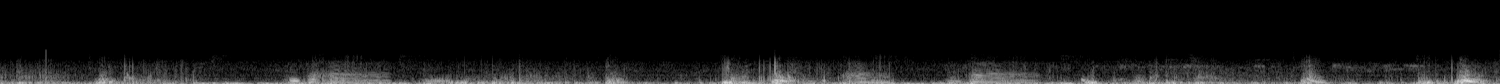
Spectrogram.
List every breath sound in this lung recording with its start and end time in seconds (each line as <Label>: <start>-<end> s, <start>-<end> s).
Inhalation: 0.00-0.66 s, 2.81-3.96 s, 7.20-8.31 s, 9.38-10.78 s
Exhalation: 0.87-2.03 s, 4.19-6.31 s, 8.36-9.07 s, 10.79-12.56 s
Wheeze: 2.81-3.96 s, 7.66-7.98 s, 8.36-9.07 s, 9.38-10.49 s, 12.99-13.41 s, 14.56-14.99 s
Crackles: 0.00-0.66 s, 0.87-2.03 s, 4.19-6.31 s, 10.79-12.56 s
